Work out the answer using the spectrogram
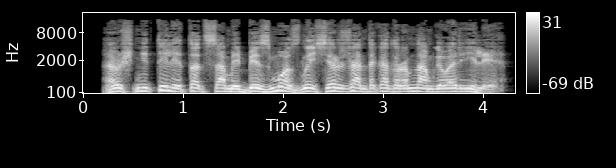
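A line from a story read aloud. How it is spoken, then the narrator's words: Growl. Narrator (Russian): зарычал задержанный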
